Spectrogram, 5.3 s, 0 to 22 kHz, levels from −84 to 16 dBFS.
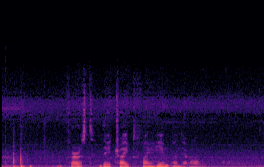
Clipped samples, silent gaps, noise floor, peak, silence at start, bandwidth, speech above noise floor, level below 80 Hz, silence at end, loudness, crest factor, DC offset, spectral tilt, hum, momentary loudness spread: under 0.1%; none; -46 dBFS; -10 dBFS; 0 s; 11.5 kHz; 22 dB; -48 dBFS; 0.05 s; -26 LUFS; 18 dB; under 0.1%; -7 dB/octave; none; 24 LU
